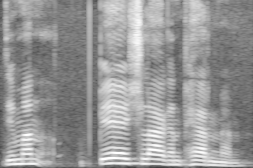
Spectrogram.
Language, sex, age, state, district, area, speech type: Kashmiri, female, 45-60, Jammu and Kashmir, Anantnag, rural, spontaneous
